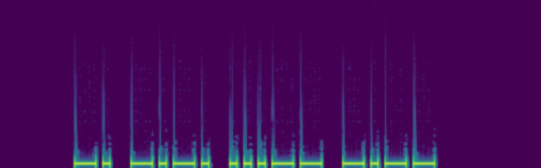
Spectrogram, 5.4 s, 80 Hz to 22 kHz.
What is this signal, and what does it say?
Morse code, heard as a keyed tone, about 17 wpm, 700 Hz. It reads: NC3Y
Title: Call Signs Repeated 3x - 17wpm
